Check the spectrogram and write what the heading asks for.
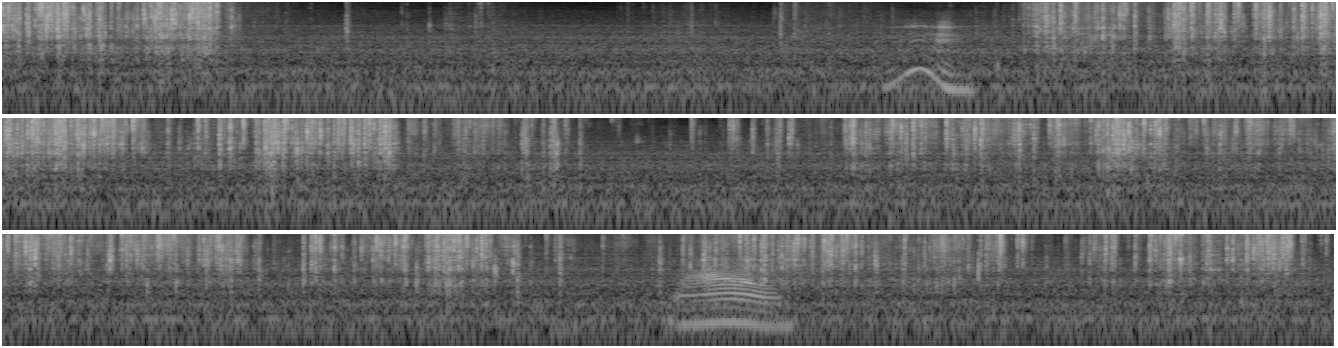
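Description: Cookie packaging crinkling and rustling in irregular bursts as it is handled and opened, with a short hummed "mm" near the end.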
